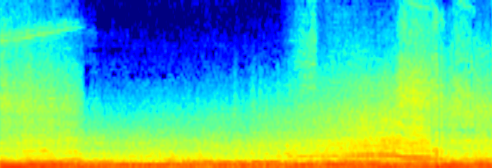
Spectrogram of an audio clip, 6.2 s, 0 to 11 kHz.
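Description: A Gran Turismo 7 race car in a GT lobby at Interlagos drones loudly on its engine, then revs sharply as it drops into first gear for a downhill left, a brief tire squeal near the end.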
